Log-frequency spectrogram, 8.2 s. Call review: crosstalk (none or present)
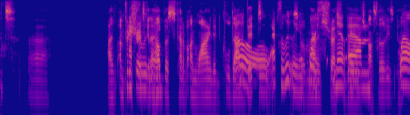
present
